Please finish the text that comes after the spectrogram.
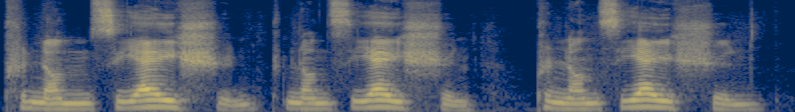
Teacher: pronunciation is a double stressed word. Which means that there are two accents, two accented syllables. The one carrying the main accent is this one.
